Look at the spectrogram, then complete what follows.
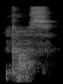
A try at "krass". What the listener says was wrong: Krass. Krass. Quand même un peu long. Et le S bien prononcé, vu qu'il y a les deux S.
